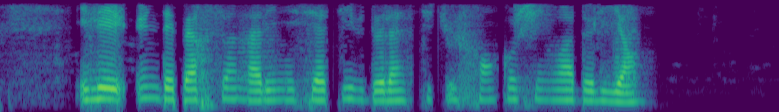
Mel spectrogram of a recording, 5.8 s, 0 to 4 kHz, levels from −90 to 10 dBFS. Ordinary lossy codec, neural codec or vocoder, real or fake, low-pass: AAC, 16 kbps; vocoder, 24 kHz, 100 mel bands, Vocos; fake; 3.6 kHz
